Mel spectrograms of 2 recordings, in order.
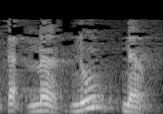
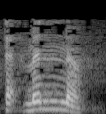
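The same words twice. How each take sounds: First: Two n sounds are separated by a u vowel. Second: The n sounds merge into one long n. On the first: This is the word's underlying original form. "أصل الكلمة تأمننا في نونتين، واحدة مضمومة واحدة مفتوحة" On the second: This is the form recited in the Quran. "حذف النون الأولى المضمومة وأبقى النون الثانية المفتوحة"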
